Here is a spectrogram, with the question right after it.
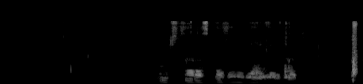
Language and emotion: Russian, neutral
